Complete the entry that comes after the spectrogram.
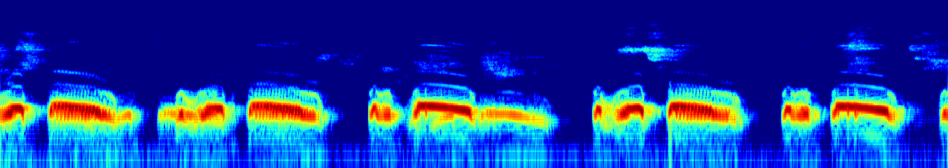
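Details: Loud, continuous spotted dove song with barely a break: low rising coos alternating with long falling ones, phrase after phrase, a lure for caged doves.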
